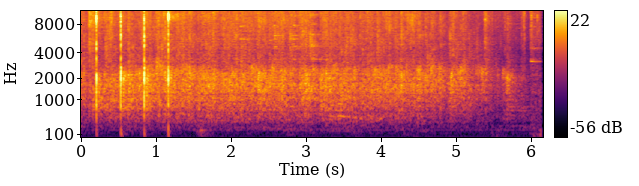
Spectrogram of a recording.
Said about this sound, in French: Bonne main d'applaudissements, s'il vous plaît.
